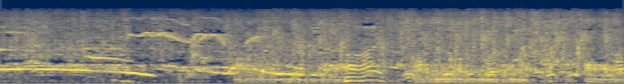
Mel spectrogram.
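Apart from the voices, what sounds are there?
dogs barking and yelping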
